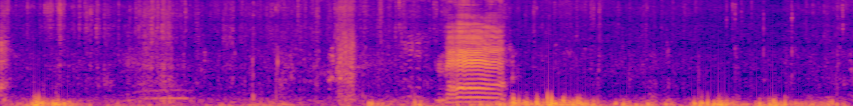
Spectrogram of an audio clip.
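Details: One clear, tremulous lamb bleat in the middle, preceded by a faint soft call, amid persistent low rumbling and thumping background noise.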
